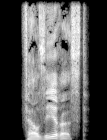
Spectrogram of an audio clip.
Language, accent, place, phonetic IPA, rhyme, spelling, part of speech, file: German, Germany, Berlin, [fɛɐ̯ˈzeːʁəst], -eːʁəst, versehrest, verb, De-versehrest.ogg
- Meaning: second-person singular subjunctive I of versehren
